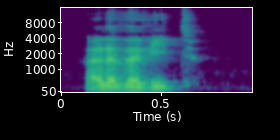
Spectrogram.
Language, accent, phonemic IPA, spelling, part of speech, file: French, France, /a la va.vit/, à la va-vite, adverb, LL-Q150 (fra)-à la va-vite.wav
- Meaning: in a rushed manner, hastily and perfunctorily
